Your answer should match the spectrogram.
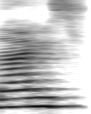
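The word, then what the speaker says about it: knee: भी बोल सकते हैं नी भी बोल सकते मगर के साइलेंट है व के एन वर्ड हम पढ़ेंगे यहां पर केन का साइलेंट होता है नील के साइलेंट है इ के साइलेंट है नी ओके ना वी कैन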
